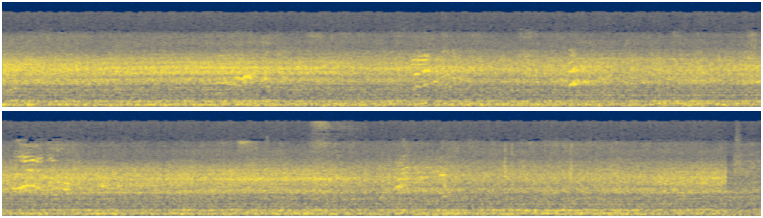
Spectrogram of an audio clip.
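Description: Distant city traffic hums steadily.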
